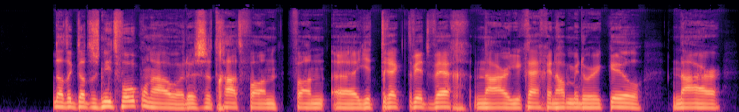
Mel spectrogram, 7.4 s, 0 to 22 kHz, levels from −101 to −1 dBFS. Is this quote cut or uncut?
cut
